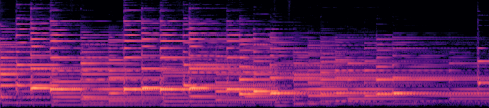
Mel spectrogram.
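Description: Gentle solo piano melody with sustained chords throughout, no animal voices.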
